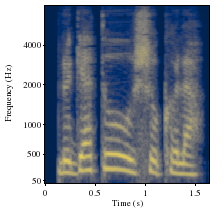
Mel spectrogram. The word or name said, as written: le gateau au chocolat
